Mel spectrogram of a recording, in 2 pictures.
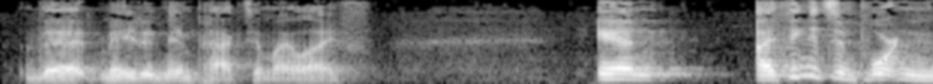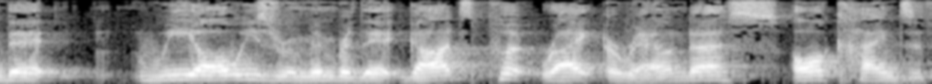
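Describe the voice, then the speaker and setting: A man preaching a sermon with a hoarse, raspy, weak voice from a sore throat, speaking conversationally with frequent pauses and fillers. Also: medium pitch, a little mellow, dull audio.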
